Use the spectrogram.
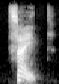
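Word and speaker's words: Zeit: on con d u n d i site se escribe con z se ti que significa tiempo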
